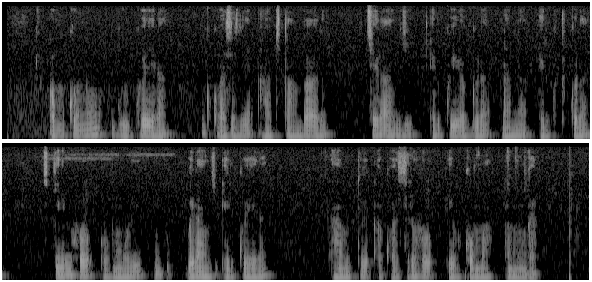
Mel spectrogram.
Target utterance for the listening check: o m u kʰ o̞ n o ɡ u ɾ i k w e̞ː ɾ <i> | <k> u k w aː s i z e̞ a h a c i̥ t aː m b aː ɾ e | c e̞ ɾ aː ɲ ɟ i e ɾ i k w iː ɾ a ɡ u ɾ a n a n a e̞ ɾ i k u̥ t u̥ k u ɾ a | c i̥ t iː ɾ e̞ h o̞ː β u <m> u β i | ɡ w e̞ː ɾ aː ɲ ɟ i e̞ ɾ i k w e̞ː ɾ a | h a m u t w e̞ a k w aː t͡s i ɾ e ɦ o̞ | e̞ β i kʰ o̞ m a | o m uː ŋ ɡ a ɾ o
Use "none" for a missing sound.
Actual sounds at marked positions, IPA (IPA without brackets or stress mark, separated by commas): a, ɡ, m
